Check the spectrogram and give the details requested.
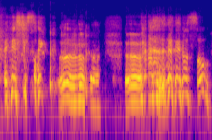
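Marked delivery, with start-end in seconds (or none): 1.2-2.9 low "ugh" of revulsion; drawn-out cringing groan, twice; disgusted groan. Retold or imitated. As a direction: groan as if queasy. Disgust at creepy song lyrics.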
